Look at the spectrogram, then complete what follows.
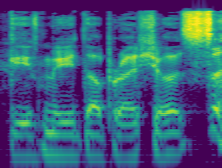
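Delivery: slow, deliberate action-star Smeagol; Arnold Schwarzenegger. Acted. Action star ordering someone to hand it over, slow Austrian voice. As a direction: demand it heavily, Austrian accent. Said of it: "Smeagol from The Lord of the Rings".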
